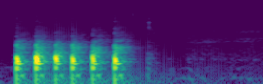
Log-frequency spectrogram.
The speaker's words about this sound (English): As she went up the Finger Ridge in the Jezreel Valley to Joseph's home, she knocked on the door.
